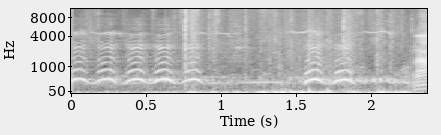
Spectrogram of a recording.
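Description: A thin, sickly domestic pigeon recovering from illness, held at a bird market, coos in rhythmic rolling bursts close up, with a short pause midway and a brief noisy rustle at the end.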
